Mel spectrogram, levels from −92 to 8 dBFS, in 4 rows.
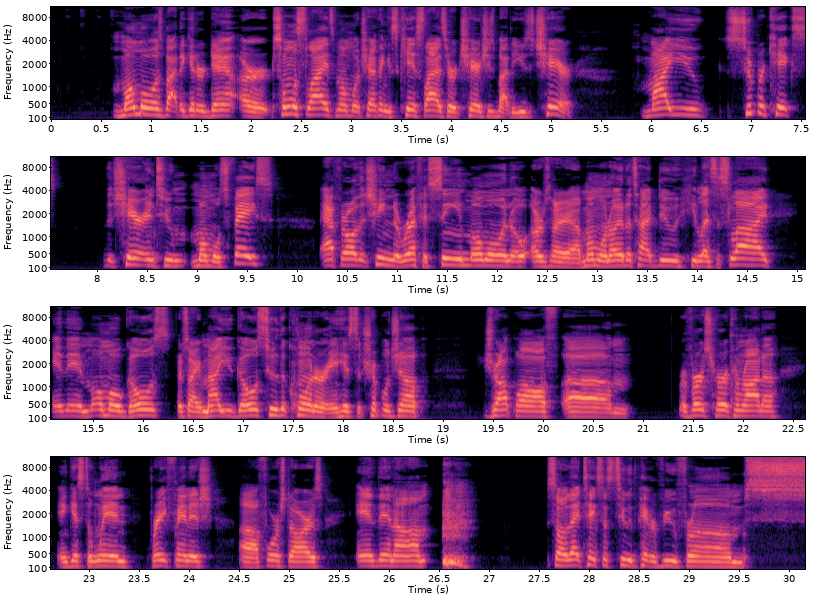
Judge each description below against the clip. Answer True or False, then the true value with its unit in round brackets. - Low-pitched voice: False (155 Hz)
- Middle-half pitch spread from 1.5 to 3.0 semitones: True (2.7 semitones)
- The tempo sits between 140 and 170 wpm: False (195 wpm)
